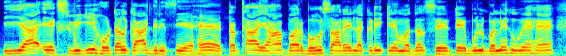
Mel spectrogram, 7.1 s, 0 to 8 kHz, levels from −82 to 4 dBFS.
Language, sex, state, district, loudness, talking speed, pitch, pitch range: Hindi, male, Jharkhand, Ranchi, -12 LUFS, 170 wpm, 160 Hz, 150-165 Hz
